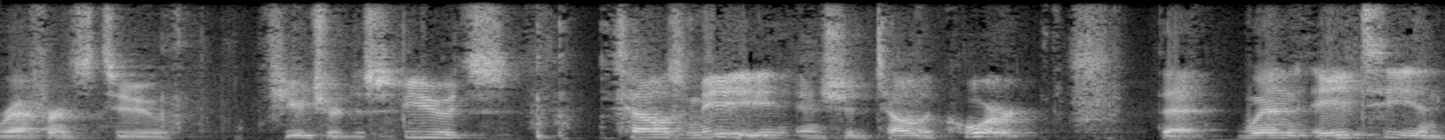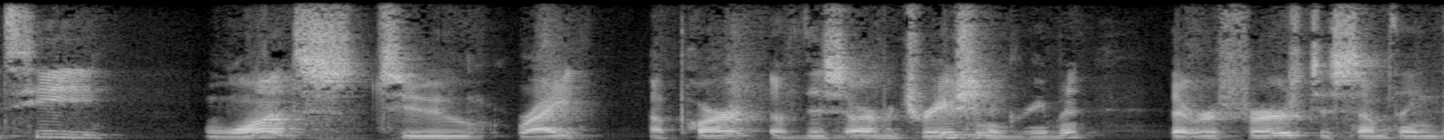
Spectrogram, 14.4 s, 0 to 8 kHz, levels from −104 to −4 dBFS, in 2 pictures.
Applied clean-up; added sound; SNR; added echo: none; none; none; none.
